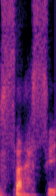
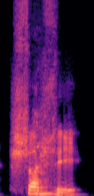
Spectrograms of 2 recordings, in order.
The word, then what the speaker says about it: Shashi: there's no Indian name sassy you should know that it is Shashi the name is Shashi and the three sapphires so Shashi is how this name should be pronounced obviously it's spelled in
